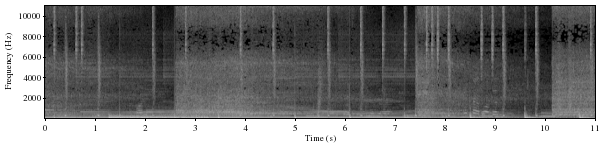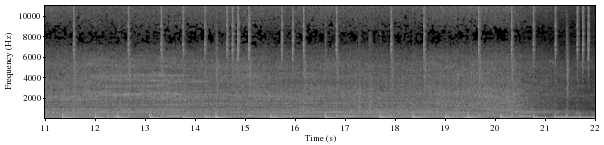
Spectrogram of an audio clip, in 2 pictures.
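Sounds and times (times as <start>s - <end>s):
electric blower running: 0.0s - 22.0s
music with heavy bass beat: 0.0s - 22.0s.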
